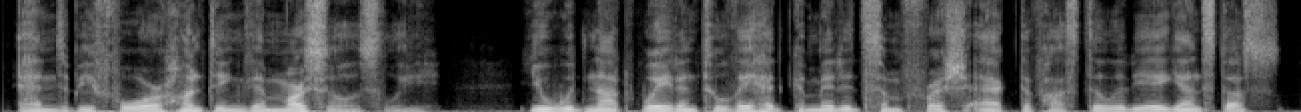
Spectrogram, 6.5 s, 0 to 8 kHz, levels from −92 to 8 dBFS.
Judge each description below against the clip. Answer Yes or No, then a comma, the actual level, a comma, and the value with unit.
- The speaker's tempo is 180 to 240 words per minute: Yes, average, 185 wpm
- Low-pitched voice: Yes, low, 110 Hz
